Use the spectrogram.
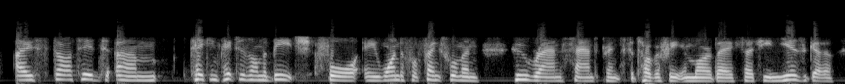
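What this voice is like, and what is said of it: English accent from London. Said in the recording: “I'm getting just a little bit of an accent in there ... I'm from London, England, originally”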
